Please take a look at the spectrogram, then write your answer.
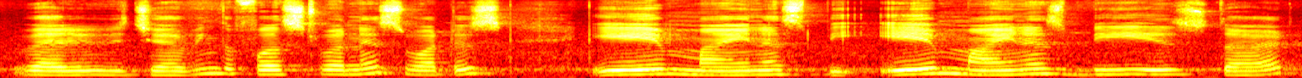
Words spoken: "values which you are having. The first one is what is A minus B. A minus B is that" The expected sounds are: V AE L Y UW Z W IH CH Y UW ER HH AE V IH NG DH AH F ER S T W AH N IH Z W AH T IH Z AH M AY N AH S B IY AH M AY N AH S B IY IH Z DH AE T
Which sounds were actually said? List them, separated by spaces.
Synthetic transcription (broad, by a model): V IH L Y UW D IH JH ER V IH NG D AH F ER S T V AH N IH Z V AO T IH Z AH M AY N AH S B IY AH M AY N AH S B IY IH Z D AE T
